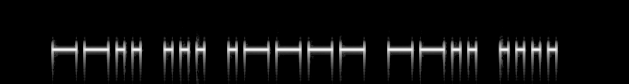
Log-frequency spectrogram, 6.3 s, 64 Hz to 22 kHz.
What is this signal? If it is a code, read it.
Morse code, heard as a keyed tone, about 15 wpm, 700 Hz. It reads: ZS1ZH
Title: DXCC-100 Call Signs - 5 Characters - Repeated 2x - 15wpm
